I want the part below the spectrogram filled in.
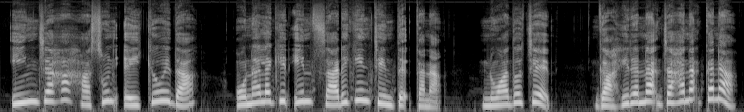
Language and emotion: Santali, fearful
